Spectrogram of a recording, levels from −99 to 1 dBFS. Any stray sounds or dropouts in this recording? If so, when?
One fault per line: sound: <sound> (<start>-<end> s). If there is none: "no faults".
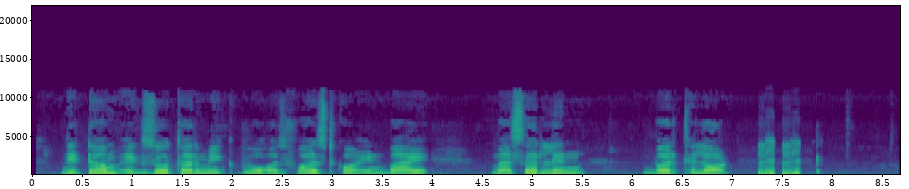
sound: laugh (7.3-7.7 s)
